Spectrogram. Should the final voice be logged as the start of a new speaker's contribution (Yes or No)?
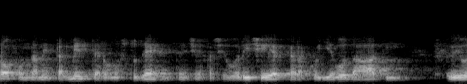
No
